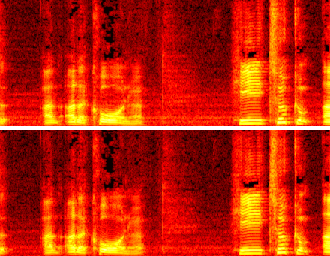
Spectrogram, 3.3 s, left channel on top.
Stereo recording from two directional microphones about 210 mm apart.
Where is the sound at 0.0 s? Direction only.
60° right (ahead or behind).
